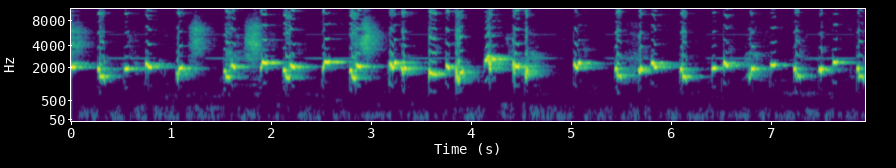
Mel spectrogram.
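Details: Sooty-headed bulbul delivering a long, loud morning song of bubbly, sweet whistled phrases in continuous rapid series, with only one short break midway.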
